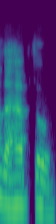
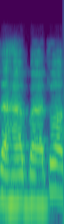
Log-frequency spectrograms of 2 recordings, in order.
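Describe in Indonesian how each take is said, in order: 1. Tidak ada bunyi vokal di antara b dan t. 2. Ada bunyi vokal di antara b dan t. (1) "mbaknya disukun" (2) "Salah cetak ini"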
